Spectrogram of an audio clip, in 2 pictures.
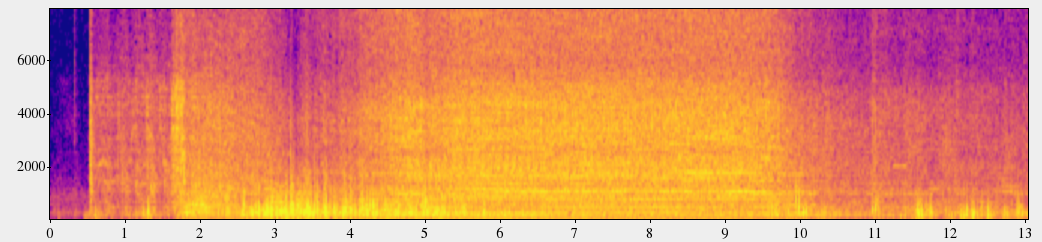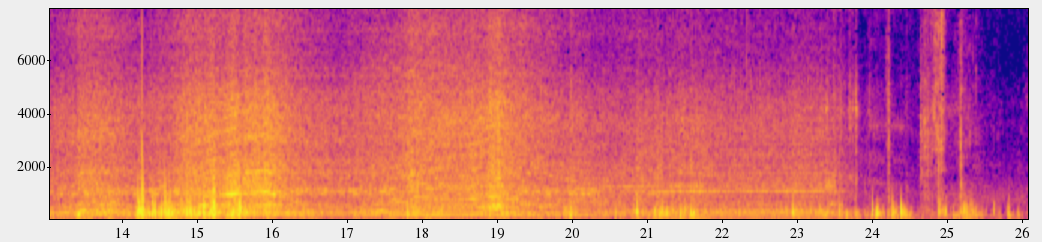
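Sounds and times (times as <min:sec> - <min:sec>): engine revving: 0:00.5 - 0:23.7.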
